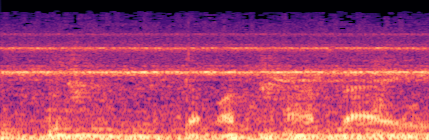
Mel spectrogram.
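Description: Steady high-pitched insect drone, with a run of short voice-like sounds over it from about a quarter second in.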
